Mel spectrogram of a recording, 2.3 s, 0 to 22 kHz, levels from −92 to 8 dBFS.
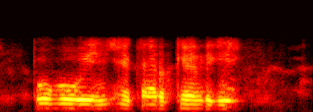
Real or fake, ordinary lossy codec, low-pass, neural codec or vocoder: fake; Opus, 32 kbps; 5.4 kHz; codec, 16 kHz, 2 kbps, FreqCodec, smaller model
